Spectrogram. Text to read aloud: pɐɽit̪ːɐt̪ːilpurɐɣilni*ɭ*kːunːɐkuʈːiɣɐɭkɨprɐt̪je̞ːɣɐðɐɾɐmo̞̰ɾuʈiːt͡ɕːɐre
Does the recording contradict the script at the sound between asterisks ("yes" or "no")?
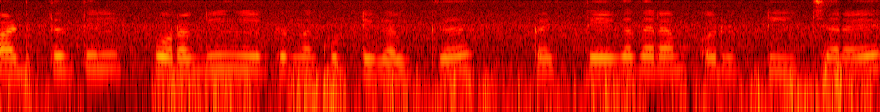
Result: yes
